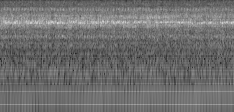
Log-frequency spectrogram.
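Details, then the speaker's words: Car engine idling after the belt tensioner was replaced but not the belt: constant high-pitched squeal, belt slipping from oil in the pulley grooves, which need cleaning; serpentine belt squeal. "叽叽叫，那个就是皮带伤涩，因为皮带张力器换先的咯。"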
